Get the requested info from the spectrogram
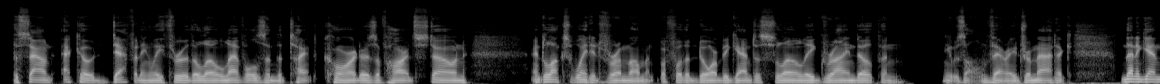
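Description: A man's voice: sits low, clean tone, dry recording, clean studio sound. A man reading a fantasy story as an audiobook narrator, in scripted narration.

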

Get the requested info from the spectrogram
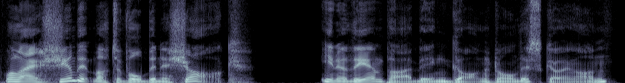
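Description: A man's voice: low voice, very animated, a little fast, creaky, husky, no echo, studio quality, exaggerated voice. Man as chatty, sheepish young graduate student. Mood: tentative, hopeful. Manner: chatty, self-deprecating, rambling.

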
